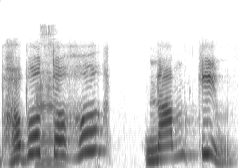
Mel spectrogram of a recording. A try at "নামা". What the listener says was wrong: নাম না, নামা, নামা, এখানে ওই হর্ষ চিহ্ন নাই, নামা।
